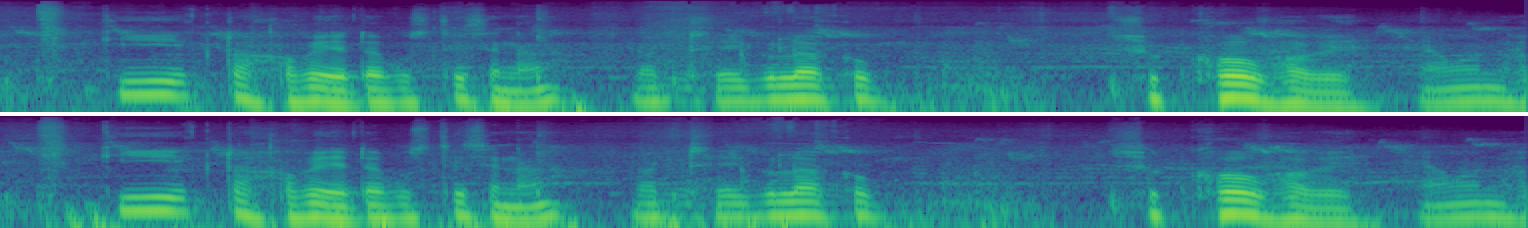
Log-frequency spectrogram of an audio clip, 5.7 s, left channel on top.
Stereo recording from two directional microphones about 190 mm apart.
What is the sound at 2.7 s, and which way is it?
Speech, 10° right (ahead or behind).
